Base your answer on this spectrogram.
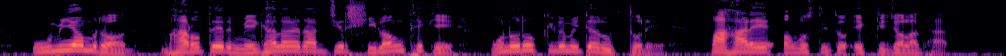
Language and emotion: Bengali, neutral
